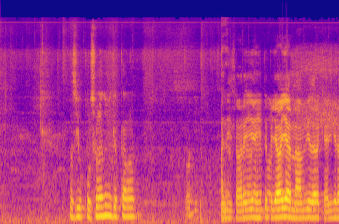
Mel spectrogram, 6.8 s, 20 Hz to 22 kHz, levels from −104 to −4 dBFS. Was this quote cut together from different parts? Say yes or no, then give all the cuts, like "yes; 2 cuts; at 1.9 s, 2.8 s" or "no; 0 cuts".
yes; 1 cut; at 4.4 s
